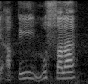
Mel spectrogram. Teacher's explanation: الصلاۃ کا پہلا صاد بھی ساکن اور اقیمو کا واو بھی ساکن، اس واو کو گرا کے پڑھیں گے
